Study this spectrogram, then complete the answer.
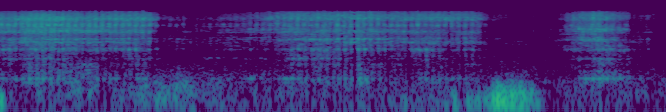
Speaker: Now you can hear the ticking because I've got a crack in here.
